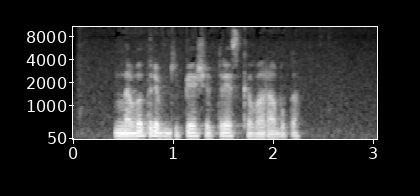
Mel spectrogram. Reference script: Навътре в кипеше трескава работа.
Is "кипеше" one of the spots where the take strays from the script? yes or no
no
